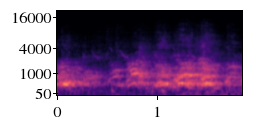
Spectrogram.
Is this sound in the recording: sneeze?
no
